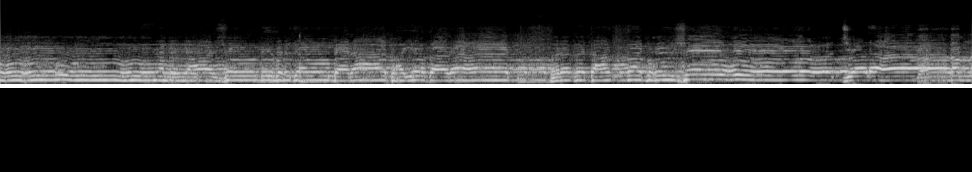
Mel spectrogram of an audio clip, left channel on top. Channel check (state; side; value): silent; right; digital silence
